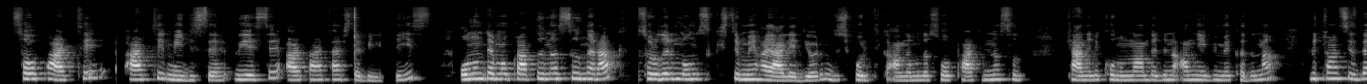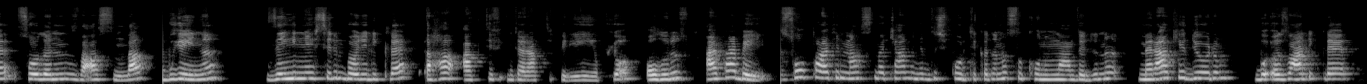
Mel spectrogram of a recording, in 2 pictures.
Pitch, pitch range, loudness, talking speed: 240 Hz, 215-265 Hz, -20 LUFS, 125 wpm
